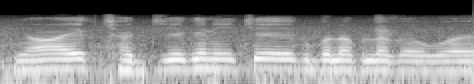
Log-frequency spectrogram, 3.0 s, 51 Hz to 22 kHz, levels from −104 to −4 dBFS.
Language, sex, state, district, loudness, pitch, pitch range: Hindi, male, Uttar Pradesh, Shamli, -15 LUFS, 145 Hz, 140-155 Hz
